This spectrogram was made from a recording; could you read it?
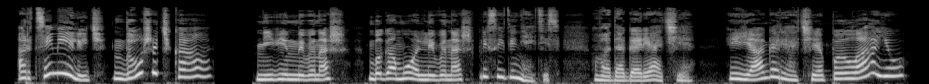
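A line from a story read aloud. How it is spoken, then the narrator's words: Tender, inviting, bell-like laugh. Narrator (Russian): Позвала Клинопопова Евдокия и снова засмеялась нежно и зазывно, как серебряный бирманский колокольчик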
